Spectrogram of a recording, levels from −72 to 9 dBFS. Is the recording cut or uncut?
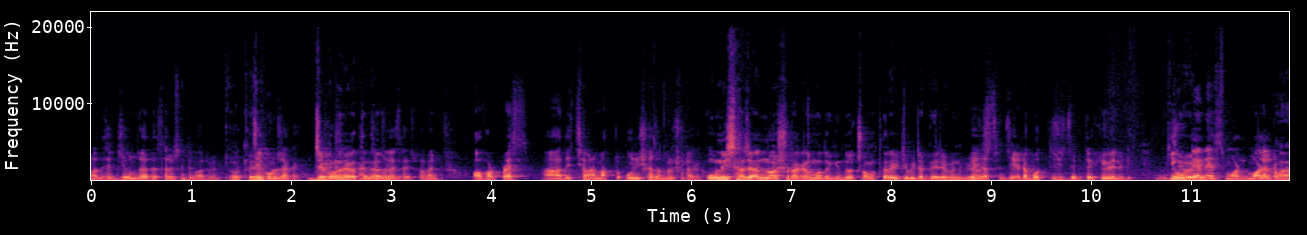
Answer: uncut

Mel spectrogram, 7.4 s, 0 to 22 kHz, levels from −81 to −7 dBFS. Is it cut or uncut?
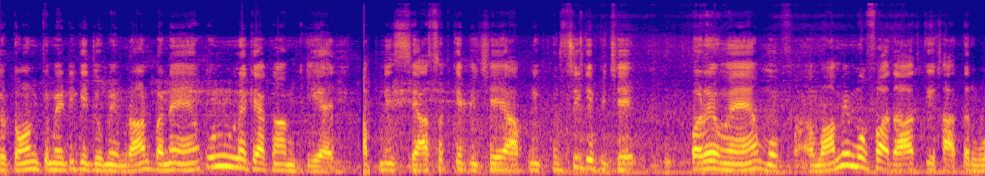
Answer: cut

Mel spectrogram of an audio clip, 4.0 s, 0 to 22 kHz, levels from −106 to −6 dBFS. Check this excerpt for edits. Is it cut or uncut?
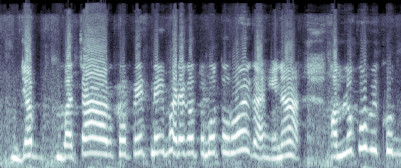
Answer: uncut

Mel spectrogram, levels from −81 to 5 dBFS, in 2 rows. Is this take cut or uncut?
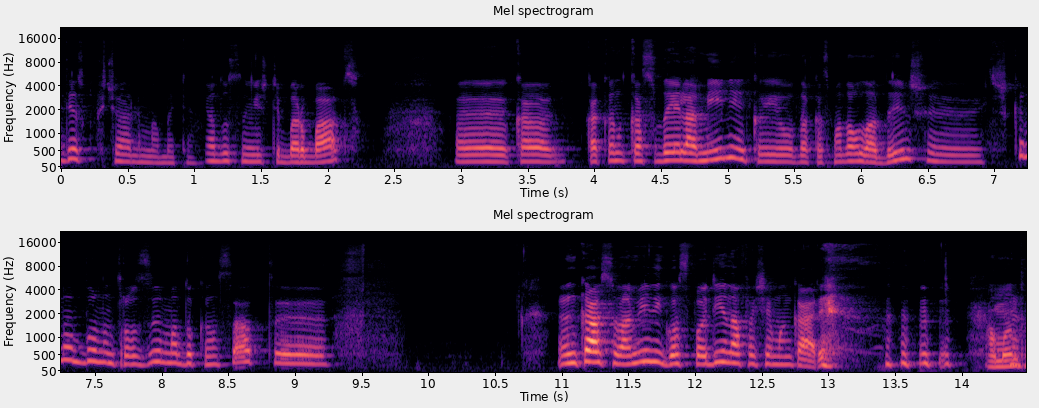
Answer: cut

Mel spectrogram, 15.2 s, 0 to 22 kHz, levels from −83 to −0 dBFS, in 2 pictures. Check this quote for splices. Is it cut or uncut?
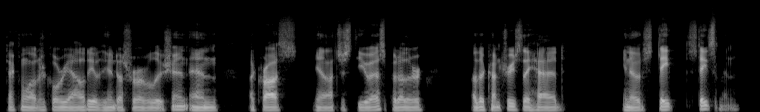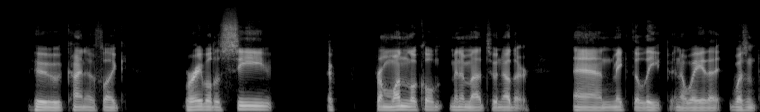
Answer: uncut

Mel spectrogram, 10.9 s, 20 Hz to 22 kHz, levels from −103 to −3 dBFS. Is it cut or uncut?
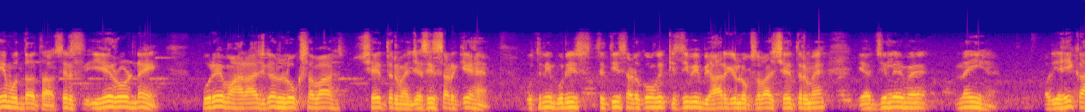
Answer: uncut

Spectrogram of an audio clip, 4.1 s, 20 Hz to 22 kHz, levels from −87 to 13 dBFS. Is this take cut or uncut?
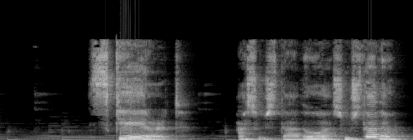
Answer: cut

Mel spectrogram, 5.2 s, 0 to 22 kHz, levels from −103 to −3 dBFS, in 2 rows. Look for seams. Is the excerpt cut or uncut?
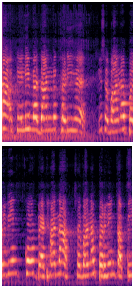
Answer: cut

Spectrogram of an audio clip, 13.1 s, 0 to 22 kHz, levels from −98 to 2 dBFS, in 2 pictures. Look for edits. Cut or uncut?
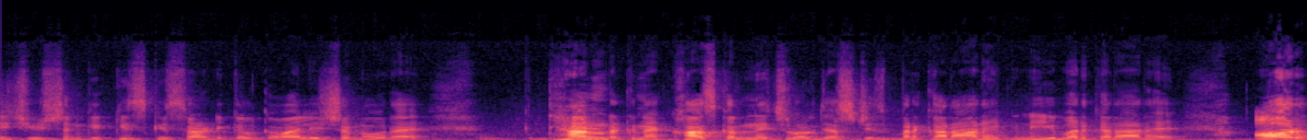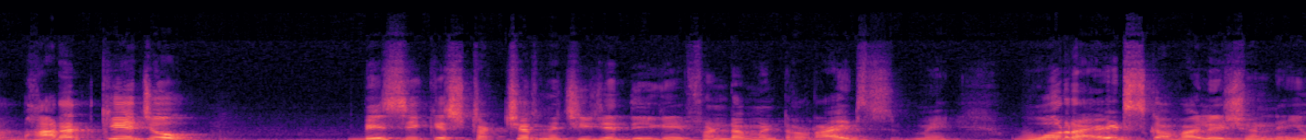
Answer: uncut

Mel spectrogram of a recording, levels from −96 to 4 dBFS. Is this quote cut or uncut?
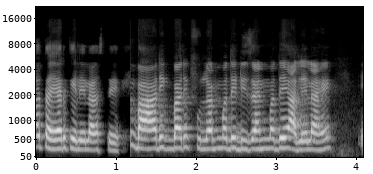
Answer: cut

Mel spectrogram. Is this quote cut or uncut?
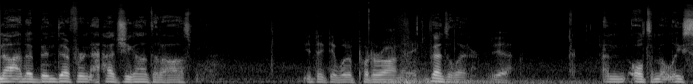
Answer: cut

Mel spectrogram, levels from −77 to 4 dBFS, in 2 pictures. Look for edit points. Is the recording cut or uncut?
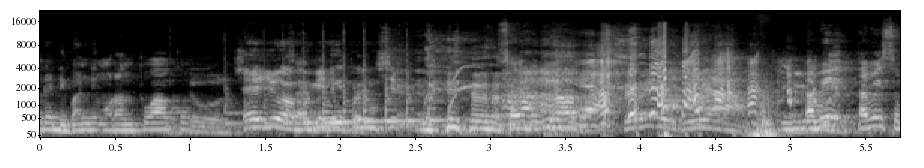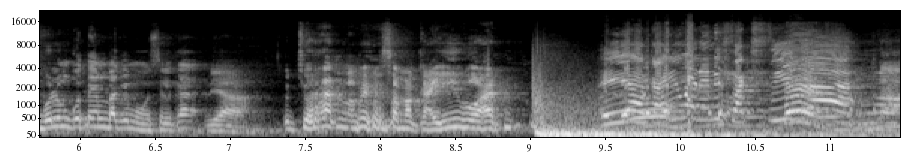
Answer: cut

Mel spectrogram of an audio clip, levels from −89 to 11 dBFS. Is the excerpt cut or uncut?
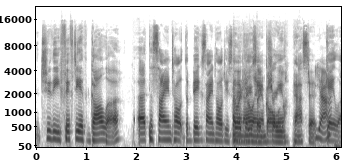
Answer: cut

